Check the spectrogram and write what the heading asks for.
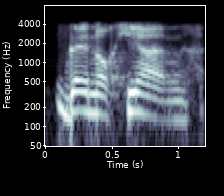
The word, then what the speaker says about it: Denojian: Is it Denogin? Is that how you pronounce his last name? Denojian.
